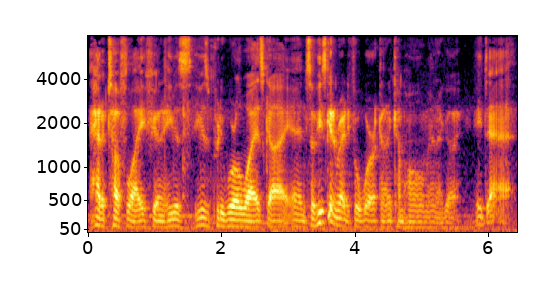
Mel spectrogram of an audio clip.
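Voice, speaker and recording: A man's voice: deep voice, fast talker, slight background noise. Rambling New man telling a story. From US East Coast. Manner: rambling, many fillers and restarts. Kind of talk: casual storytelling.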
